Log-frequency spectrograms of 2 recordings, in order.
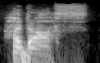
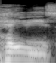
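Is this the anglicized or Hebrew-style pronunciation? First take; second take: Hebrew-style; anglicized. First: It is said in the original Hebrew way. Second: It is said in the usual English way. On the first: The speaker calls it right. "but it's Hadas" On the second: The speaker calls it wrong. "when we say Hades, everybody knows what we're talking about"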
